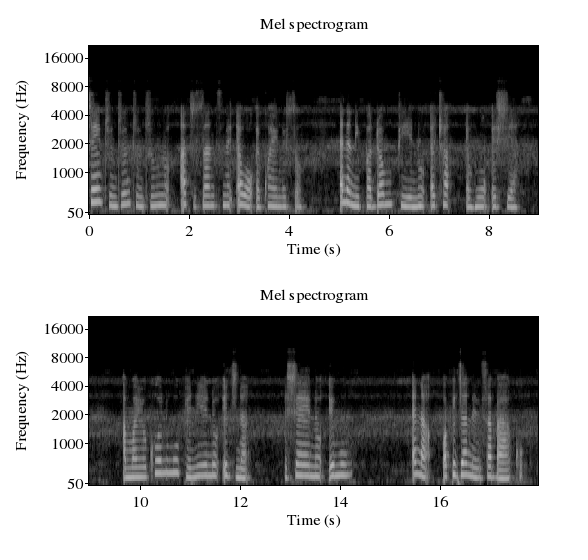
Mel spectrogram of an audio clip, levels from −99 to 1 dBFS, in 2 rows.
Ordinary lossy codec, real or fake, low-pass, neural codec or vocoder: Opus, 32 kbps; real; 7.2 kHz; none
